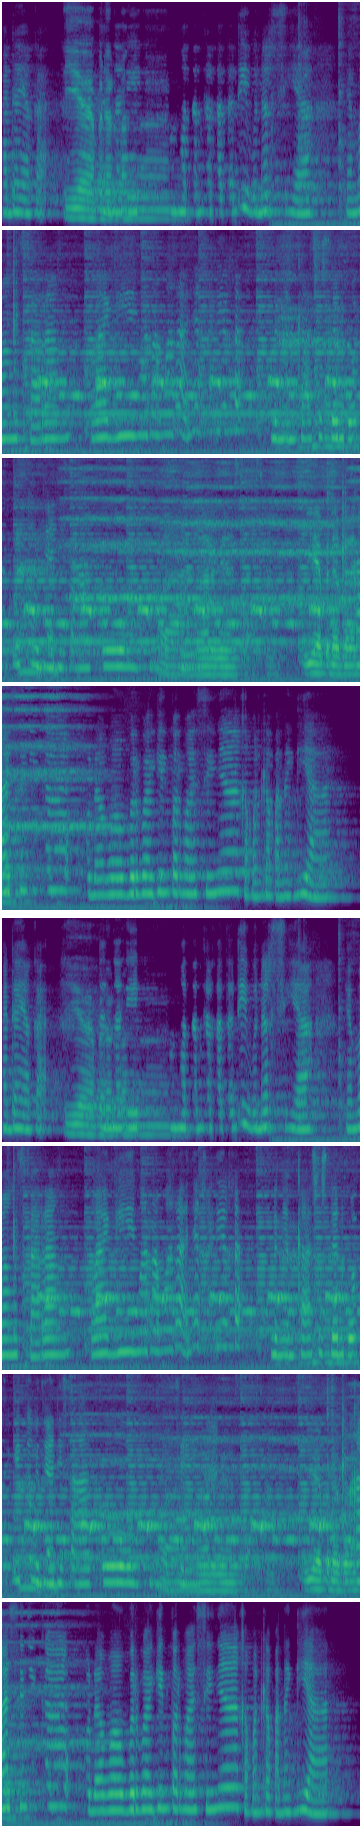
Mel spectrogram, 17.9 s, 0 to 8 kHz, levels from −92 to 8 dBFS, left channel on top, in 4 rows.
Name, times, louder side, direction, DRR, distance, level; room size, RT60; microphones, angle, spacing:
voice 1, 0.0-0.9 1.2-1.7 2.1-7.5 7.8-11.6 13.3-17.5, right 2 dB, 60° right, 6 dB, 1.8 m, -32 dB
voice 2, 0.8-2.1 7.9-8.7 9.1-9.5 10.8-12.4 12.7-13.5, left 2 dB, 85° left, 1 dB, 2.3 m, -33 dB
sound 1, 3.4-3.9 4.2-14.8 15.2-15.5, equal, ahead, 2.5 m, -34 dB
Screech, 9.5-15.0, left 7 dB, 45° left, 0.9 m, -39 dB
27.5 x 24.5 x 6.8 m, 1.3 s
head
